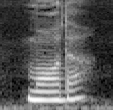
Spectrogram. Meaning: fashion (current (constantly changing) trend)
- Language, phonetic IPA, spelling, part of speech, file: Czech, [ˈmoːda], móda, noun, Cs-móda.ogg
